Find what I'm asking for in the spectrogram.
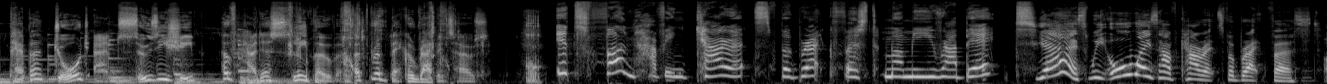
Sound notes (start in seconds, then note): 5.2 snorts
